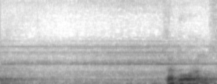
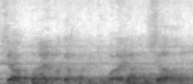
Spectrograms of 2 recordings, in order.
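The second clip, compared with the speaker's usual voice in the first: mild grief; 6 semitones higher than usual. Acted. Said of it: "Habibah Fatimah nangis".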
